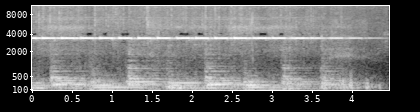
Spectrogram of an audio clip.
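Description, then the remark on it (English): A fire alarm sound effect: a steady, piercing high-pitched tone runs unbroken through the whole clip over a loud, low droning layer that pulses roughly once a second, with no talking. “The sound of that's so realistic.”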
